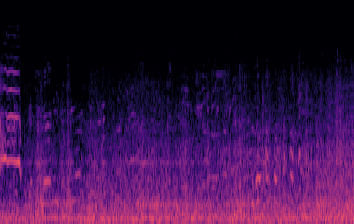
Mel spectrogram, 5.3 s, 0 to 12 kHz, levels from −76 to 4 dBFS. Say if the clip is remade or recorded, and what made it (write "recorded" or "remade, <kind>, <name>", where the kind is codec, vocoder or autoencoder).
recorded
